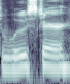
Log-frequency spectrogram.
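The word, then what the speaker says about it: Worcester: don't know maybe yeah kyle says it's like worse or mass is pronounced wooster stupid-ass english name cities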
